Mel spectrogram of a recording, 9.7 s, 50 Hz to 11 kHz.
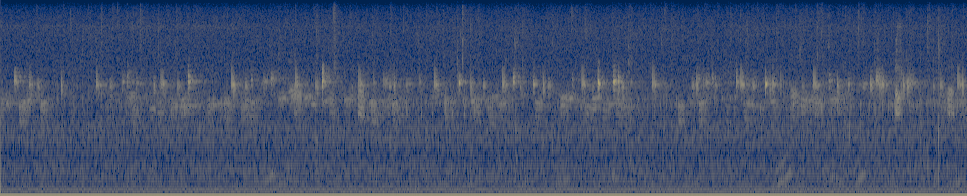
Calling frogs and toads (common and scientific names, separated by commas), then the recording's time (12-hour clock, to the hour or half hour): Bischoff's tree frog (Boana bischoffi), Cochran's lime tree frog (Sphaenorhynchus surdus), Leptodactylus latrans
10:30pm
